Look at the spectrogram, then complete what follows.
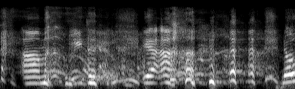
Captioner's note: laughter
